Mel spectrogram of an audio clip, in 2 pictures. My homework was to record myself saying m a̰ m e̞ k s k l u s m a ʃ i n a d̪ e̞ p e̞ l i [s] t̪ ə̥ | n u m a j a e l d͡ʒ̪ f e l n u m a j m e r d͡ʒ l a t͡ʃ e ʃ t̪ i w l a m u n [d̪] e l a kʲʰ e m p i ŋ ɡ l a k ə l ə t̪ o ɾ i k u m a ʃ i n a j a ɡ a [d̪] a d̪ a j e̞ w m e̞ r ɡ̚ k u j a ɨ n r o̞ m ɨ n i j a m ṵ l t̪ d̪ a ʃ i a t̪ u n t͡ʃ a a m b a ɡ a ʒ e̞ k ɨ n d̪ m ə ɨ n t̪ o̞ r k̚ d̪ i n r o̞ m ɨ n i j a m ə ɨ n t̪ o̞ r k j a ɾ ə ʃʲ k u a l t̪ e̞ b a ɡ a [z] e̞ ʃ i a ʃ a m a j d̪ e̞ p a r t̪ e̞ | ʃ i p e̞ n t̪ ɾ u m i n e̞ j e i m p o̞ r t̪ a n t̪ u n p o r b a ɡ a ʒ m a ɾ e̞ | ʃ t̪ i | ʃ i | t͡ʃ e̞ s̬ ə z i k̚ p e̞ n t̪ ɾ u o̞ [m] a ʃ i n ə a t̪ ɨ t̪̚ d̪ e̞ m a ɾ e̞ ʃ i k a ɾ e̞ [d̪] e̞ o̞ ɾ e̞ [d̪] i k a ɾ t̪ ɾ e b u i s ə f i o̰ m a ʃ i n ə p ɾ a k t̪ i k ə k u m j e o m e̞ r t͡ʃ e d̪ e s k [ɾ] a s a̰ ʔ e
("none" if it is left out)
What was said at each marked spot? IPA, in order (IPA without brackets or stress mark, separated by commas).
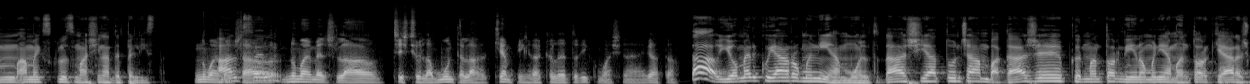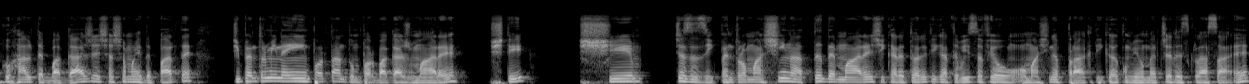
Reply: s, t̪, t̪, ʒ, m, t̪, t̪, l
